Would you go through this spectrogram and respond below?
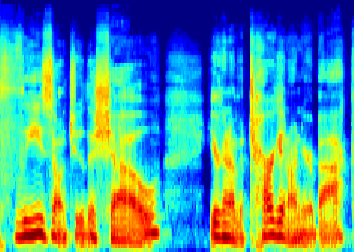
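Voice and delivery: mock, tearful, crying voice. Retelling a phone call from their crying mom, imitating mom crying. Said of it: "she called me like crying".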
